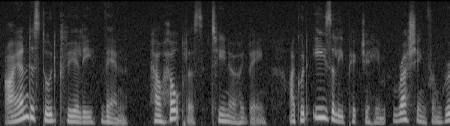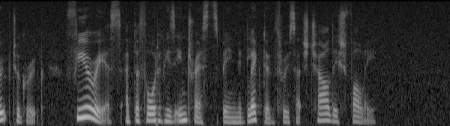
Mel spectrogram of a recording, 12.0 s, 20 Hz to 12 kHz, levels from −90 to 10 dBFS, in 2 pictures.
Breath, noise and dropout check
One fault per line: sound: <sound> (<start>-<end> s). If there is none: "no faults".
no faults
